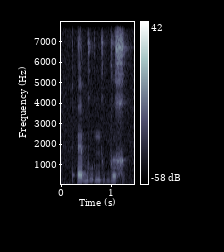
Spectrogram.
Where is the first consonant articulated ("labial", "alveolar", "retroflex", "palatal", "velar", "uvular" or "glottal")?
glottal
